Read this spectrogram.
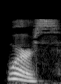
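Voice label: "worse", American English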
